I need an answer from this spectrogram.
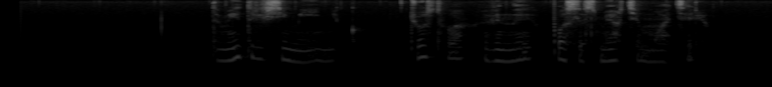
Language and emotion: Russian, sad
